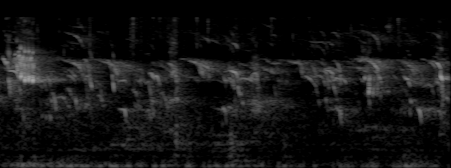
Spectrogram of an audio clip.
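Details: Hen chicks chirping together, rapid thin downward peeps overlapping without pause, a loud close peep at the start.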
